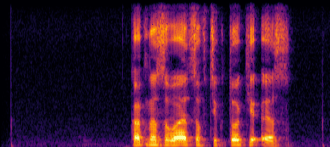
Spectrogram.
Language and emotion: Russian, neutral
